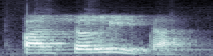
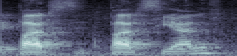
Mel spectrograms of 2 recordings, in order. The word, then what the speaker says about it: parcial: Partiolita. That's a little partial. That's not how you say it, my guy. No? I'm kidding. Yeah. Partiolita. It looked Italian, so Yeah, that sounds Italian. Mon ami, les I'll be- Italiens. No, you say parcial, but like it doesn't Parciale.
